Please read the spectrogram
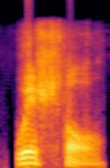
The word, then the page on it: wishful: American English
